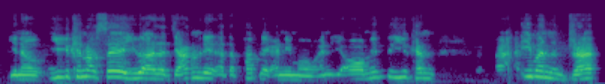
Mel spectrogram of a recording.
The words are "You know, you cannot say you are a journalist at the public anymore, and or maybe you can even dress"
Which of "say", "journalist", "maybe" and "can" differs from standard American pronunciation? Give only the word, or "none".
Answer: journalist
